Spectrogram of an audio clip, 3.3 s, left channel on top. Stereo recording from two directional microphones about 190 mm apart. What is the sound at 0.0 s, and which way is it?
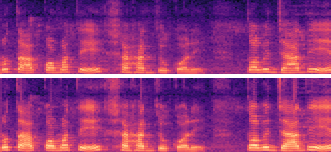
A woman's voice, 25° right (ahead or behind).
